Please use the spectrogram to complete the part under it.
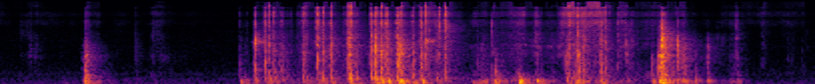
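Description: Tarot cards riffled and shuffled by hand in quick crisp bursts, a short flick, a pause, then a longer run of dense papery clatter and a final snap, close and fairly quiet with no talking.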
